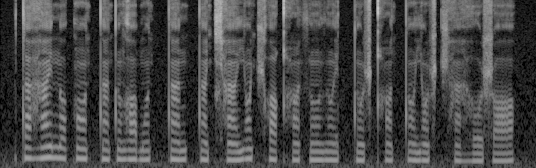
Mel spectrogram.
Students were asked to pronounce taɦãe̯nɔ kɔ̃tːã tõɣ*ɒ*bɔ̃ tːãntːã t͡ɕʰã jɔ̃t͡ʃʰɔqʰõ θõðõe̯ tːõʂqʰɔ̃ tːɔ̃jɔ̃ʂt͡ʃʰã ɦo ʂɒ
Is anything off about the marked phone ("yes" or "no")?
no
